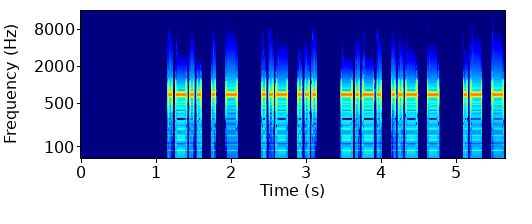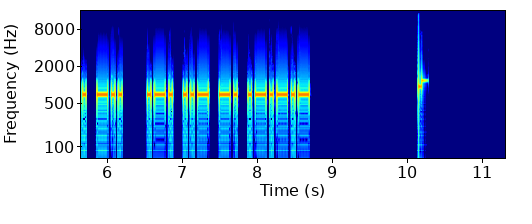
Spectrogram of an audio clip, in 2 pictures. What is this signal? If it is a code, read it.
Morse code, heard as a keyed tone, about 25 wpm, 700 Hz. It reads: LET US CUT AND RUN.
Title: Sentences from Top 1000 Words - Review Part 1 - 25wpm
